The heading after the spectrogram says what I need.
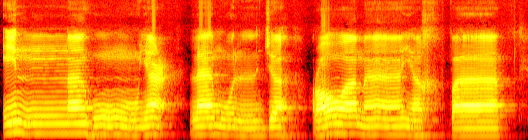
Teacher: nun tasid hukumnya dibaca gunnah, yaitu dibaca berdengung, dan hu-nya dibaca panjang. Innahu ya'lamul ain sukun, ini dimatikan ainnya.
